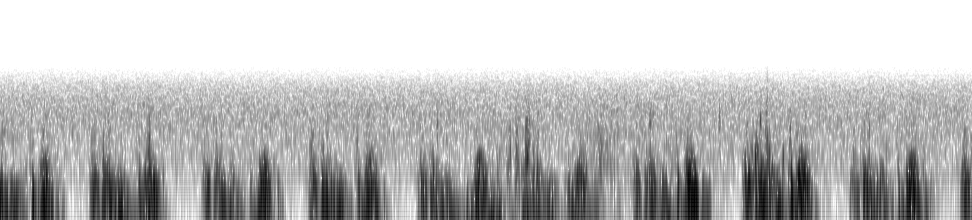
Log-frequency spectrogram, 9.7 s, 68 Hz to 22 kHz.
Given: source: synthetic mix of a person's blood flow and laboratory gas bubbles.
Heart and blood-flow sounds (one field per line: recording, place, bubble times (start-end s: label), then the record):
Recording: Doppler ultrasound of blood flow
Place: precordium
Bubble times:
7.17-7.24 s: bubbles
7.62-7.77 s: bubbles
From the record:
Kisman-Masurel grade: 112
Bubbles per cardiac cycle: 1 to 2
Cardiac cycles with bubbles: 1 to 10%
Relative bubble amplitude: moderate (0.250 to 0.450)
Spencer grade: 1 (occasional bubble signal discernible with the cardiac motion signal, with majority of cardiac periods free of bubbles)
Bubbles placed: only in the low amplitude regions of the cardiac cycle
